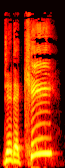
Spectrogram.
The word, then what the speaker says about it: Didache: The Didache, and I'll spell it D-I-D-A-C-H-E, D-I-D-A-C-H-E, and again, I've been taught Didache, and I've been taught Didache, all right? Didache maybe is the most correct.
